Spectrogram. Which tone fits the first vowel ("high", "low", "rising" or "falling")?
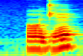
low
